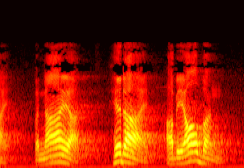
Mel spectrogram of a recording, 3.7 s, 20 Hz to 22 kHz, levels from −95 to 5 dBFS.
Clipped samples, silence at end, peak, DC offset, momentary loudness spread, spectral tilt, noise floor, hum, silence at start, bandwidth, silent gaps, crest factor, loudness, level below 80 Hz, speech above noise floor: under 0.1%; 0.3 s; -4 dBFS; under 0.1%; 17 LU; -5.5 dB/octave; -41 dBFS; none; 0 s; 8 kHz; none; 18 dB; -19 LUFS; -56 dBFS; 22 dB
